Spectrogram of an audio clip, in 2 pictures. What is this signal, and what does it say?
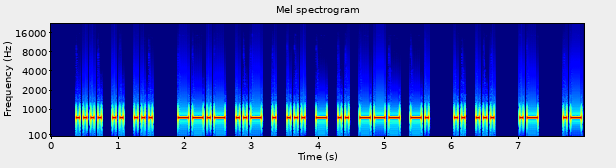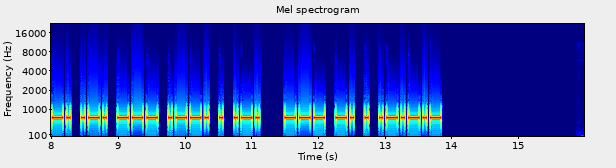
Morse code, heard as a keyed tone, about 22 wpm, 700 Hz. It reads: HIS QUESTION IS A PROPER ONE.
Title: Sentences from Top 1000 Words - Review Part 5 - 22wpm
